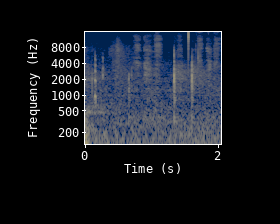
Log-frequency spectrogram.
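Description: Chalk writing on a chalkboard: faint scratching of the chalk stick with a few short, sharp taps as strokes begin.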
